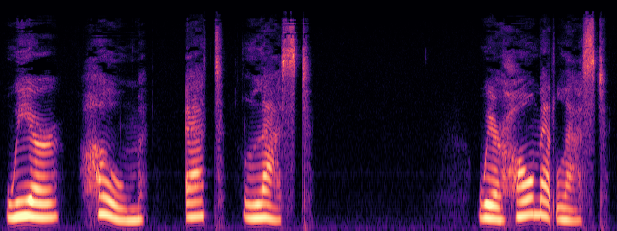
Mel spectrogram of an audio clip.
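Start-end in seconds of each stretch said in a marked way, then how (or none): 0.0-3.1 very slow, word by word; slow, deliberate teaching pace; slow reading. Shown as a demonstration. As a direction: read it slowly with gaps between words. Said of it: "好，慢读一遍".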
